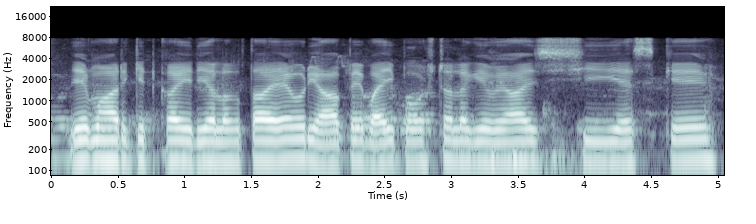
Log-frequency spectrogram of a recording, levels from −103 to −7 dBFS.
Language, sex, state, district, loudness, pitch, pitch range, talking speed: Hindi, male, Uttar Pradesh, Shamli, -16 LUFS, 130 Hz, 130-135 Hz, 190 wpm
